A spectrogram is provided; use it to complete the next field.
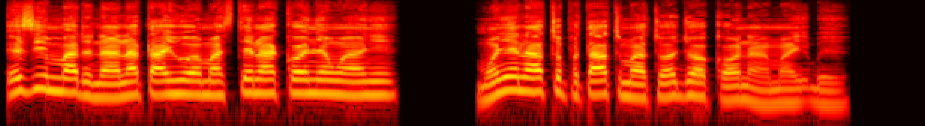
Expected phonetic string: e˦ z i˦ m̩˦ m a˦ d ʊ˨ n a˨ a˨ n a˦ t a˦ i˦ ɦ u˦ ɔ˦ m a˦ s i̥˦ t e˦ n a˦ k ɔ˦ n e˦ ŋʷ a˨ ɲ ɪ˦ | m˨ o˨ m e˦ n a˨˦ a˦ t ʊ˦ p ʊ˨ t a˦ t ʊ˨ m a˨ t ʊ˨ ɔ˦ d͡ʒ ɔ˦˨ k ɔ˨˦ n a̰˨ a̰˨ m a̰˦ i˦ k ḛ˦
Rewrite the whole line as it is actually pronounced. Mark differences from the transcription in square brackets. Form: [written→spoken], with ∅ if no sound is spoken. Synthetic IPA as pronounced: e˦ z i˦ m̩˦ m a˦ d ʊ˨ n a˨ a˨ n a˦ t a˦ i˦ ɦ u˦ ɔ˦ m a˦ s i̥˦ t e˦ n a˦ k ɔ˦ [n→ɲ] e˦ ŋʷ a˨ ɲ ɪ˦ | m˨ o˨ [m→ɲ] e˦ n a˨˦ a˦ t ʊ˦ p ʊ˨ t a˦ t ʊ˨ m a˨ t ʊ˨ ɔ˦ d͡ʒ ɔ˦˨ k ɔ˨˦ n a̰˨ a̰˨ m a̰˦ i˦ [k→k͡p] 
